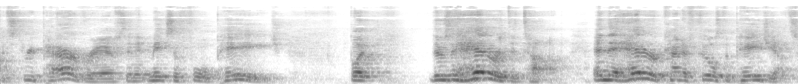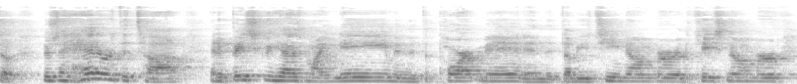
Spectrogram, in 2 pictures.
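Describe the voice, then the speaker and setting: A middle-aged man, a police officer, giving a rambling first-person account that is full of repeats and restarted sentences. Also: high voice. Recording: echoey room, far from mic.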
